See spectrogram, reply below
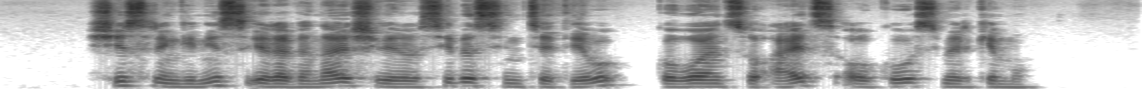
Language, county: Lithuanian, Vilnius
